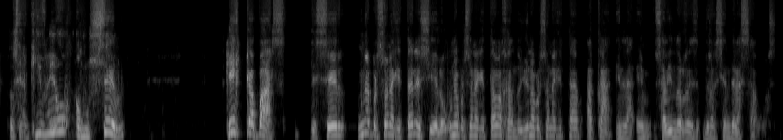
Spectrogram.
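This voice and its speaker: A man's voice: high-pitched, animated, quick pace, no echo, studio quality. A man teaching a Bible study to his congregation, conversational, with constant rhetorical tag questions.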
